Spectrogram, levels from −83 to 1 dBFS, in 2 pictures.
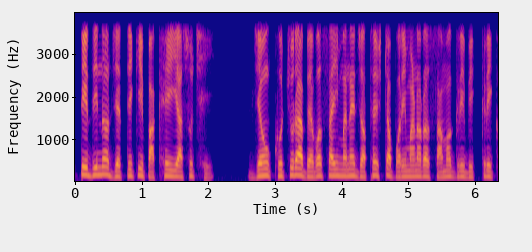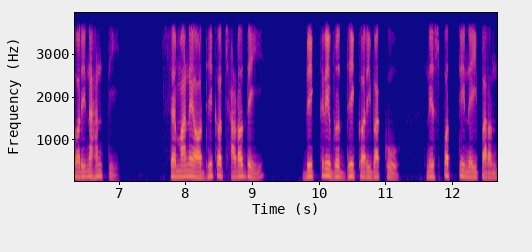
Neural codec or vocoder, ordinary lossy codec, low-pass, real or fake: none; none; 3.6 kHz; real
